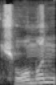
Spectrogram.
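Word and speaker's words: 縄文: 문화는 뭐라고 부르냐 바로 조몬 문화라고 부릅니다 조문이 조문이라고 하는 것은 일본 발음인데 한 자로는 승문 새끼줄 승 문이 문자를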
